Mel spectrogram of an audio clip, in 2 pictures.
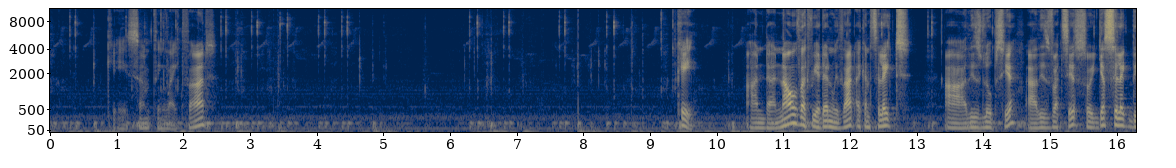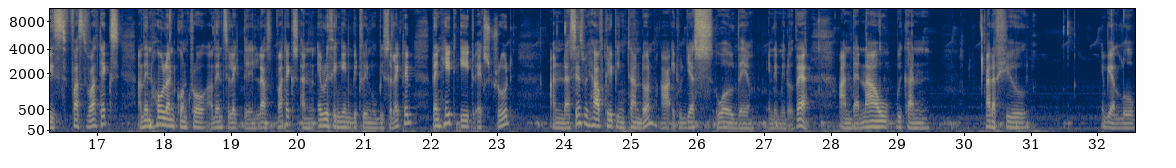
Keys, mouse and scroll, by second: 0.3 click, 0.7 g, 1.5 scroll down 1, 2.2 scroll down 1, 2.6 click, 3.0 shift+click, 3.4 right click, 4.4 click, 4.8 g, 6.8 shift+click, 7.6 click, 7.9 g, 8.8 scroll down 6, 9.4 Tab, 9.8 scroll down 1, 10.2 Tab, 10.5 scroll up 2, 12.4 click, 13.2 click, 14.1 ctrl+click, 15.6 click, 18.7 ctrl+click, 22.0 e, 28.1-28.5 scroll up 2, 30.0 scroll down 1, 30.7 ctrl+r.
